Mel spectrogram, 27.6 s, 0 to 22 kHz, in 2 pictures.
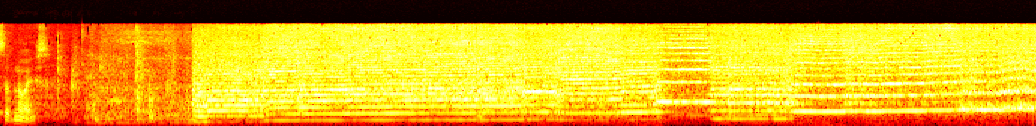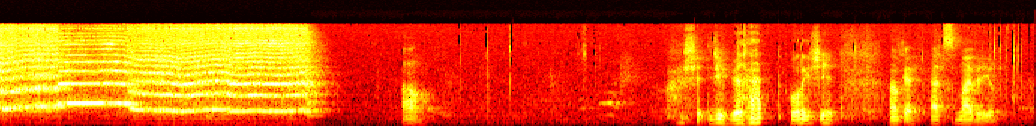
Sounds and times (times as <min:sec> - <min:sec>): Speech: 0:00.0 - 0:00.7, 0:19.2 - 0:19.7, 0:22.9 - 0:25.0, 0:25.7 - 0:27.2.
